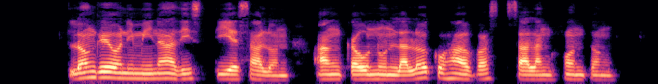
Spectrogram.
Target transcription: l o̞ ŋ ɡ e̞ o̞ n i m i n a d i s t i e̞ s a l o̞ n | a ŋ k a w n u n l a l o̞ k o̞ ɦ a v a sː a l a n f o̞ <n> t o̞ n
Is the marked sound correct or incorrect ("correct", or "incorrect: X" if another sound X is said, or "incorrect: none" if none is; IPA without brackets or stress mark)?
correct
